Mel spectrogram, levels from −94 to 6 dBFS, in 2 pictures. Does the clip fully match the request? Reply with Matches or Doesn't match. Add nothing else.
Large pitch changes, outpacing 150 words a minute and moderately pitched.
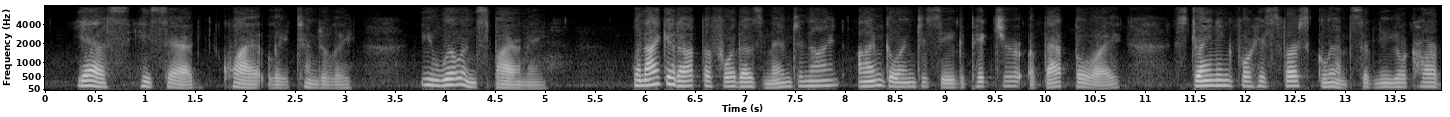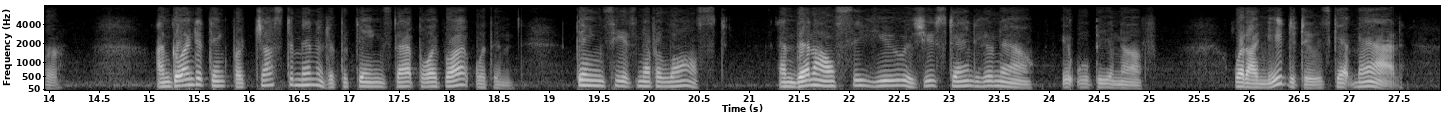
Doesn't match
